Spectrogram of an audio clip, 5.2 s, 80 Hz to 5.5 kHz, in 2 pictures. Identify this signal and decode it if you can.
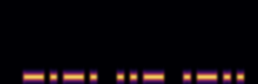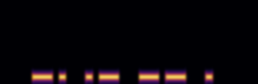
Morse code, heard as a keyed tone, about 18 wpm, 550 Hz. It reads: CUL NAME
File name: naukapodstaw / skroty / skroty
